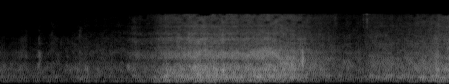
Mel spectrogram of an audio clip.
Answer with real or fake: fake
